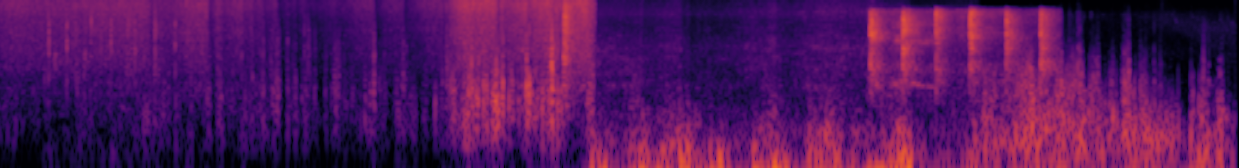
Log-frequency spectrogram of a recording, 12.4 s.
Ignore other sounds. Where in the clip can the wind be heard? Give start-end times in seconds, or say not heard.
0.0-12.3.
